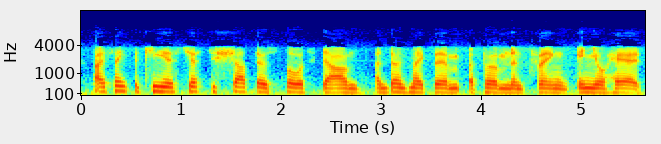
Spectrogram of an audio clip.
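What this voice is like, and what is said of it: Foreign accent. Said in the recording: “We can obviously hear by your accent that even though you live in Calgary, that's probably not your first port where you were born.”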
